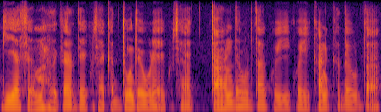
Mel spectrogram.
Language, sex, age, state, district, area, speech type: Dogri, male, 30-45, Jammu and Kashmir, Udhampur, rural, spontaneous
